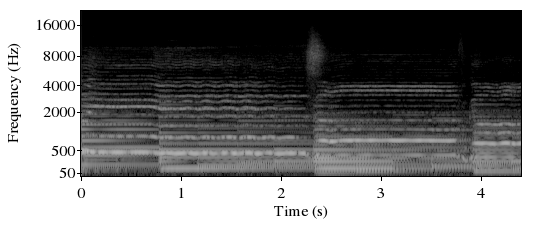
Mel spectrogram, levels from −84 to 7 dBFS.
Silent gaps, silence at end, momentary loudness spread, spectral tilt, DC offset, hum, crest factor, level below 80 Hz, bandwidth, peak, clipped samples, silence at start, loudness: none; 0 s; 3 LU; -6.5 dB/octave; under 0.1%; none; 14 dB; -52 dBFS; 12 kHz; -14 dBFS; under 0.1%; 0 s; -27 LUFS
